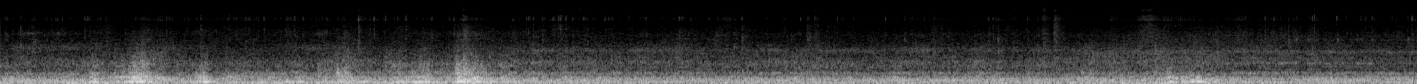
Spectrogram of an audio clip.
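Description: Inside a moving MTR West Rail Line train: the steady low rumble of the train running at speed on the track, with a steady hum underneath and a few brief louder bumps.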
